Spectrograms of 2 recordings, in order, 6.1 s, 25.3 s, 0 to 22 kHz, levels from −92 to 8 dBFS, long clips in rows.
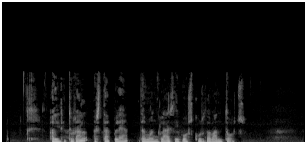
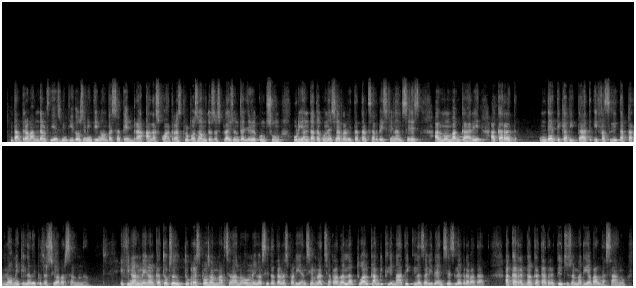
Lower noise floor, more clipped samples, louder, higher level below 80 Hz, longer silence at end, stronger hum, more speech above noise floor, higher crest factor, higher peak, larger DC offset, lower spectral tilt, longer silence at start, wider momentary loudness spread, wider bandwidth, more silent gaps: first, -72 dBFS vs -56 dBFS; neither; second, -34 LUFS vs -22 LUFS; second, -80 dBFS vs -64 dBFS; first, 1.25 s vs 0.15 s; neither; first, 39 dB vs 34 dB; about the same, 20 dB vs 18 dB; second, -14 dBFS vs -4 dBFS; neither; about the same, -6.5 dB/octave vs -5.5 dB/octave; first, 0.5 s vs 0.15 s; first, 17 LU vs 7 LU; first, 11 kHz vs 9.8 kHz; neither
